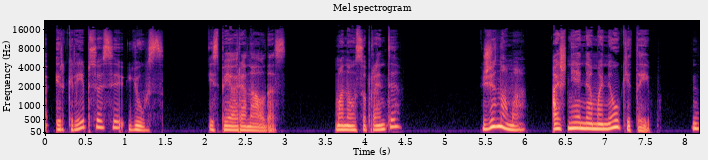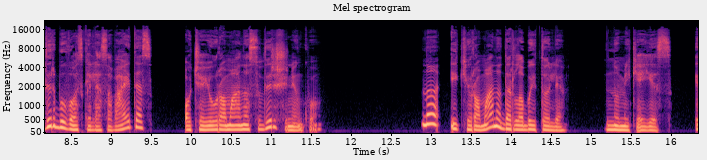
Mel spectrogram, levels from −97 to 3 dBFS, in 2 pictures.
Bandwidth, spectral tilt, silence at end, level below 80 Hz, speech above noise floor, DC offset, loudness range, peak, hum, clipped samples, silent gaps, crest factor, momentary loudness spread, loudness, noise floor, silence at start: 16.5 kHz; -6.5 dB/octave; 0 s; -54 dBFS; 57 dB; under 0.1%; 4 LU; 0 dBFS; none; under 0.1%; none; 16 dB; 14 LU; -17 LUFS; -73 dBFS; 0.15 s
